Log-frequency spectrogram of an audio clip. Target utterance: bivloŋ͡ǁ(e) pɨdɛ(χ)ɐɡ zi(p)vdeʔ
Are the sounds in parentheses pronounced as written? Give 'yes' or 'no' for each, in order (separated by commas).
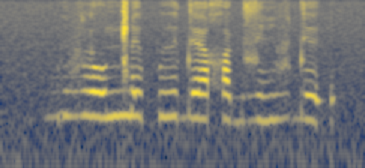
yes, yes, no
